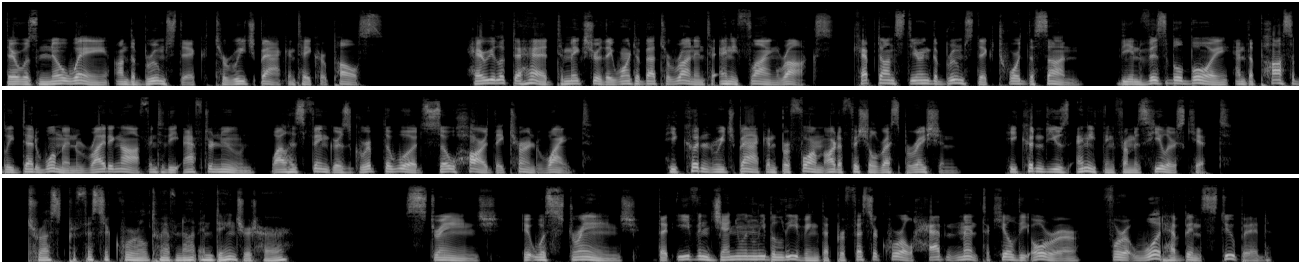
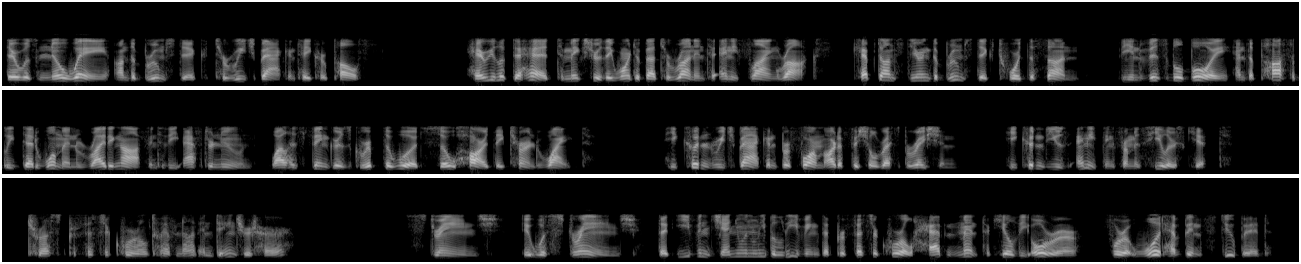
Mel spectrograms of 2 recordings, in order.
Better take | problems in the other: first | phone-call audio; nothing above 3.5 kHz

